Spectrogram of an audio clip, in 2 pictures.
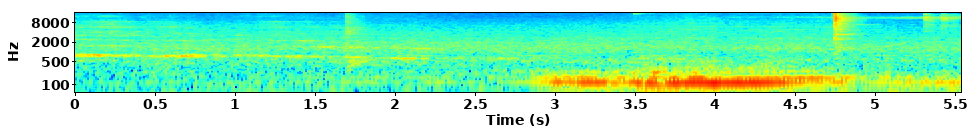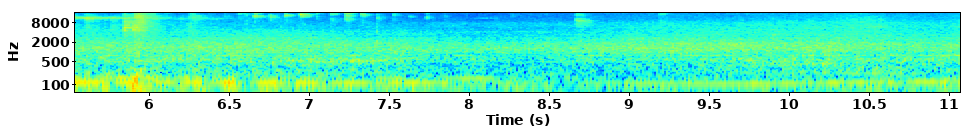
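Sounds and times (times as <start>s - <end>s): falling train whine: 0.0s - 9.2s
low motor hum: 2.6s - 8.5s.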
